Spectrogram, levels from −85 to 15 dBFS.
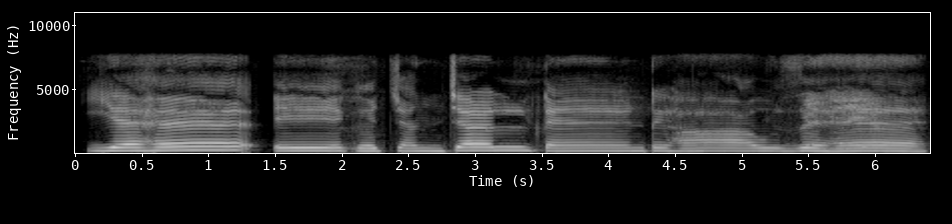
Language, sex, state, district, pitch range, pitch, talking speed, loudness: Hindi, male, Uttar Pradesh, Jalaun, 215-240 Hz, 220 Hz, 55 wpm, -19 LUFS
